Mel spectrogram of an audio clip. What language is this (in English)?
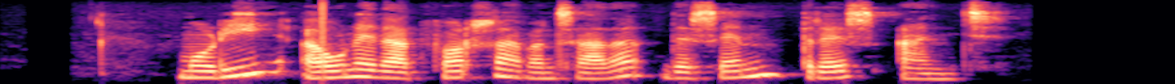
Catalan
